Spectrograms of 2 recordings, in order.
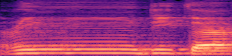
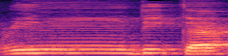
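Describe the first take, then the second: Both takes have the same delivery.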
